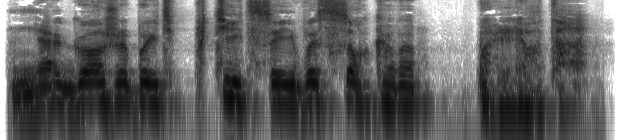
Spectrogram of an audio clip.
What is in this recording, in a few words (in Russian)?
death ru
